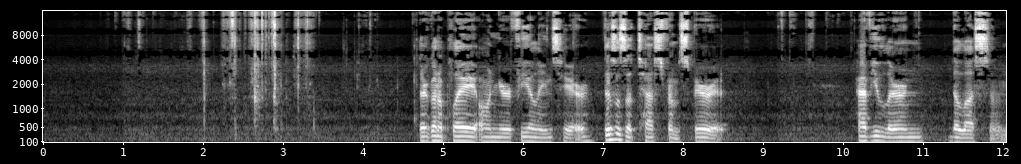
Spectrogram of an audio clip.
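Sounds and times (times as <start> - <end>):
cards being shuffled: 1.0 - 4.2
crisp card snaps: 1.9 - 3.5.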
